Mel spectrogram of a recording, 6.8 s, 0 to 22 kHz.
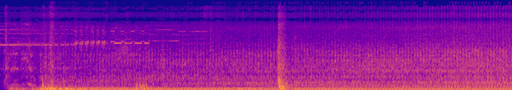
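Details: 1992 Isuzu Rodeo 4x4, 5-speed, with a JDM 3.1 turbo diesel swapped in from a 92 Trooper; chassis 276k miles, engine about 100k. Quick crank, catches right away, then a steady, even diesel clatter at idle with no misses or knocks; normal start and idle.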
